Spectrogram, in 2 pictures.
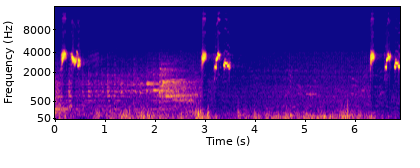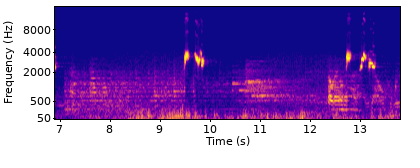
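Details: Male red-whiskered bulbul from Cambodia, used as a lure bird, calling a female: short, sharp, high chirp bursts in twos and threes, repeated roughly every three seconds, with low murmuring chatter filling the gaps.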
